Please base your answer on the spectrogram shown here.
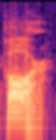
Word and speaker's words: corps: se pronuncia corps pero en la anterior se pronuncia Core creo que es de origen francés en Core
